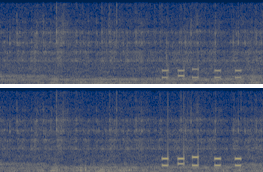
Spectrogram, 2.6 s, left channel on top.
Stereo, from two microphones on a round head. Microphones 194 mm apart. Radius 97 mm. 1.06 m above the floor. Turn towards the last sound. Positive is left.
turn(degrees=-45)  # may be behind; listen again after turning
